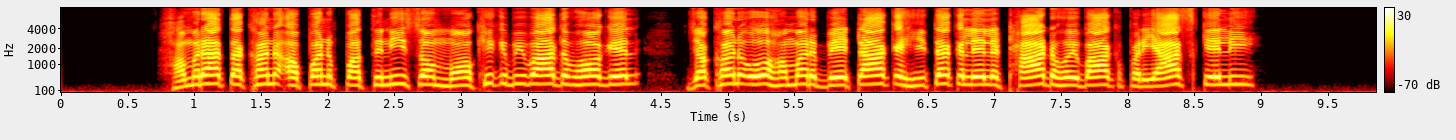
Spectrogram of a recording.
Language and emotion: Maithili, angry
